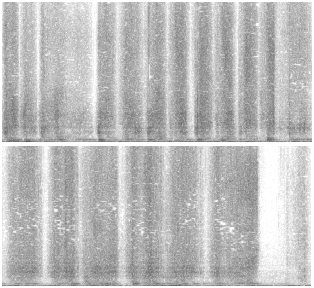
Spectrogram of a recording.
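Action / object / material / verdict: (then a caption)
scrape / leather shoe insole with foam backing / leather / none. A small wooden-handled bristle brush scrubs the light leather, foam-backed insole inside a silver Repetto ballet flat with quick back-and-forth strokes. Each stroke gives a bright, dry, rasping hiss in a steady rhythm, with a brief quiet gap near the end.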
